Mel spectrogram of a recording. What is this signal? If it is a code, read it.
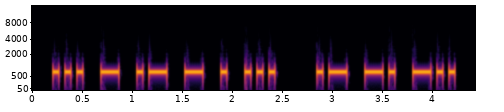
Morse code, heard as a keyed tone, about 21 wpm, 700 Hz. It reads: STATES AND
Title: Sentences with 5-Word Phrases - 20wpm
